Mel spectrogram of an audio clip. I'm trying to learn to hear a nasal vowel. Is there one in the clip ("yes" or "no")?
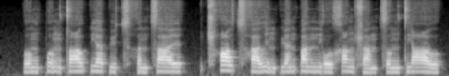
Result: no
